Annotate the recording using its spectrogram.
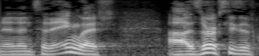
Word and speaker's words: Xerxes: The letter that's pronounced Kha in Greek is X, which Americans pronounce however they feel like it. So they pronounce it Xerxes.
